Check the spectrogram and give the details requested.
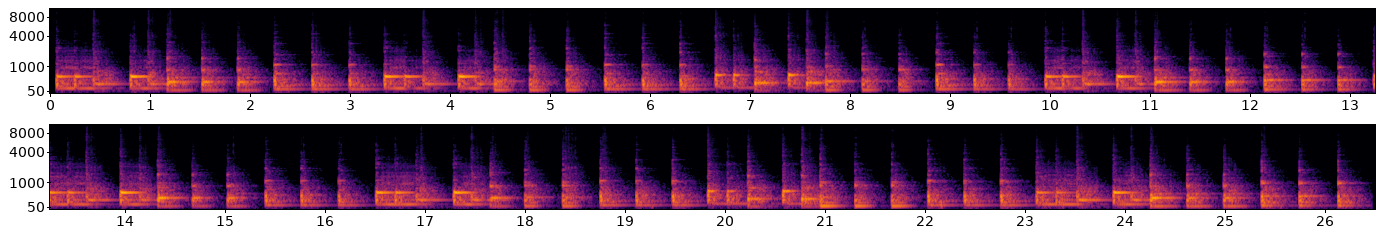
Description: bass var, marimba

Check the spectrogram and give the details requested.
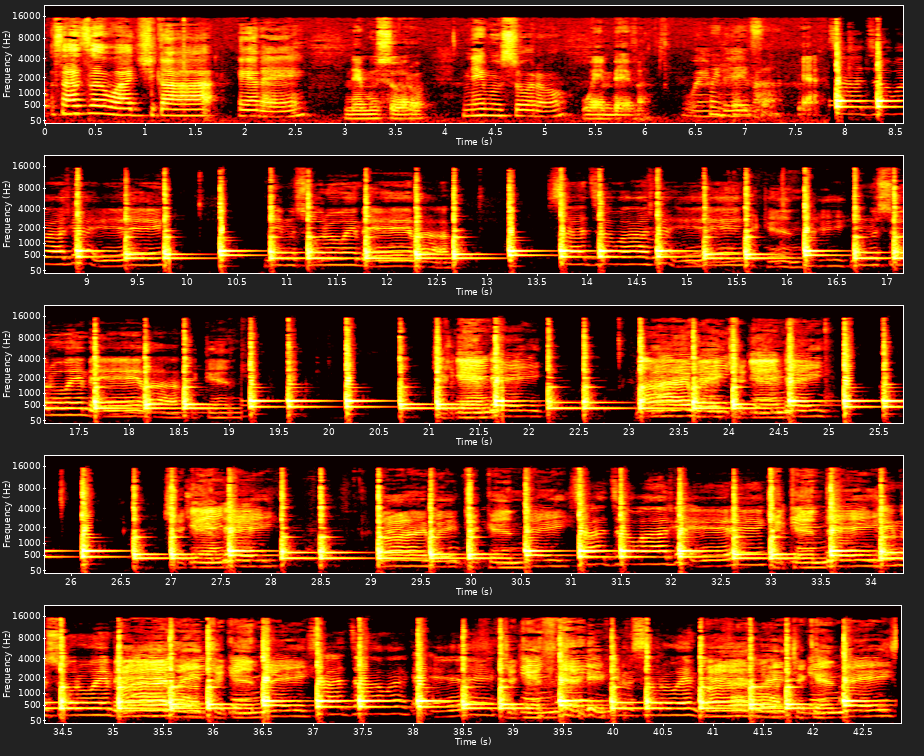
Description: singing; chikende

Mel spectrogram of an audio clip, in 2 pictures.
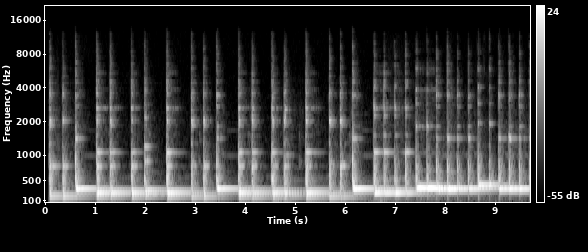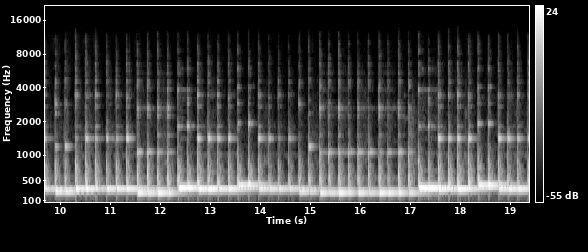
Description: t1 rolling, marimba; chiradza

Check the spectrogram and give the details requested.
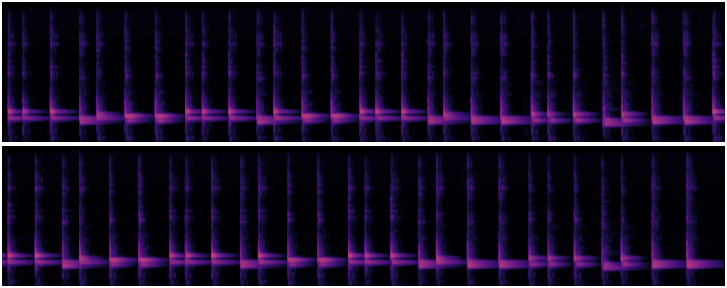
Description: lead middle chords, marimba; kare mugomba

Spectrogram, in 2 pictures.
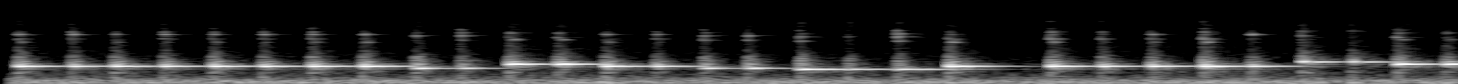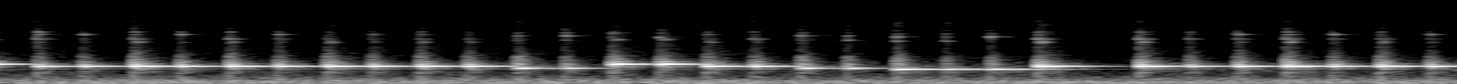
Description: lead main signal, marimba

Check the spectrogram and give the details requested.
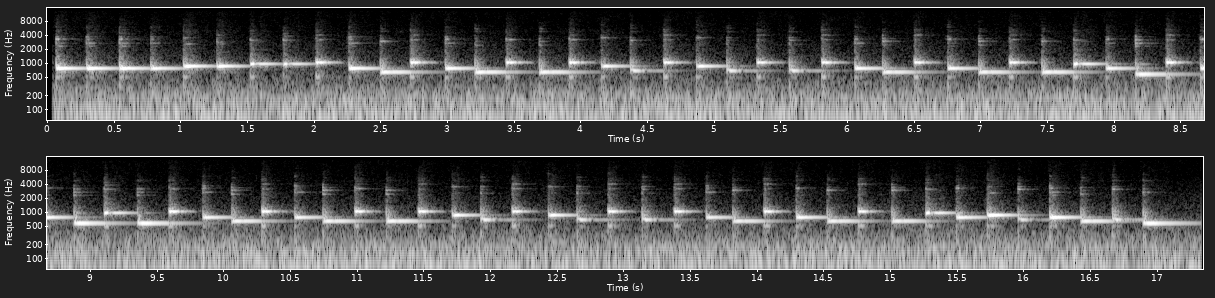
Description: lead middle high, marimba

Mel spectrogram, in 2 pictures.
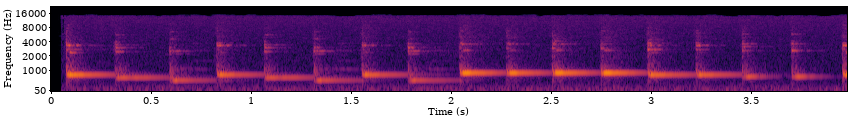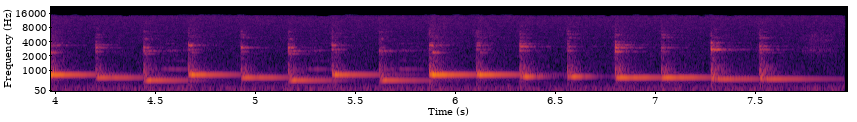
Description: lead middle high low, marimba

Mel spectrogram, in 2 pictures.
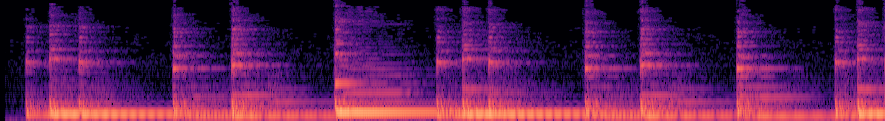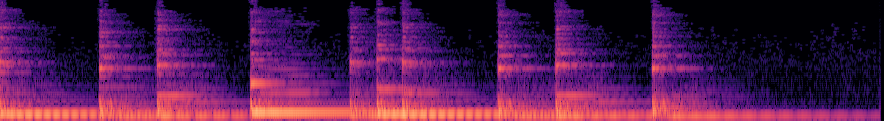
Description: bari layering end, marimba

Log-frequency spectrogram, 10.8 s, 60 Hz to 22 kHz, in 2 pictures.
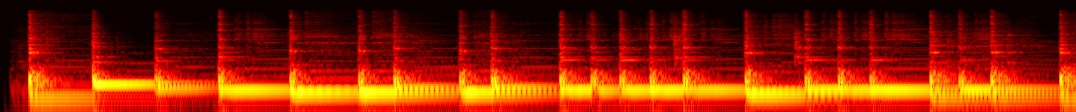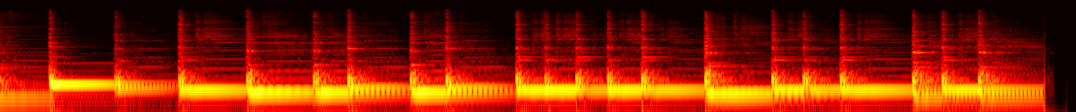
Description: baritone, marimba; Part 2; Baritone -- Jim; babamudiki

